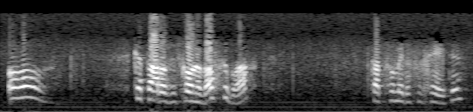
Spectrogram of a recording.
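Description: A disapproving grown daughter in an old radio drama. Her high, sharp voice has a rough edge as she questions primly and protectively, on a dull recording. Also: expressive, moderate pace, heavily acted. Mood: indignant. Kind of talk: Dutch radio play acting.

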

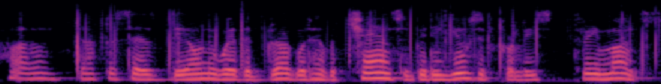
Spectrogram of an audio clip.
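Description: Low-pitched, worn, anxious mother acted by a woman. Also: fairly even intonation, lightly acted. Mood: weary, sorrowful. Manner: hesitant, plain-spoken, halting. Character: worn, anxious, loving mother of a sick boy. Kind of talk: 1940s-50s radio drama acting. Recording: muffled, noisy old radio recording.

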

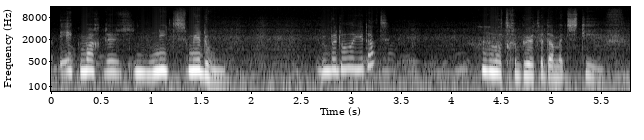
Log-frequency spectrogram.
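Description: A woman's voice: a little high, animated, slow, warm tone, dull audio. A woman acting in a Dutch radio play as a headstrong, anxious lover searching for her man, questioning and insistent. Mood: reluctant, upset.

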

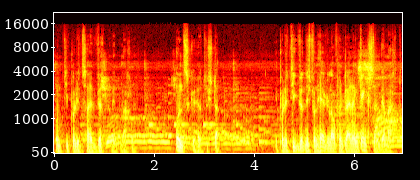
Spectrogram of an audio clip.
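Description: An actor playing a cynical, powerful city boss in a 1960s German radio drama, smug, cold and emphatic. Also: male voice, very deep voice, very animated, a little fast. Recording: loud music behind radio drama. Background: loud music.

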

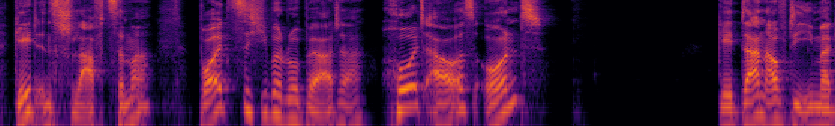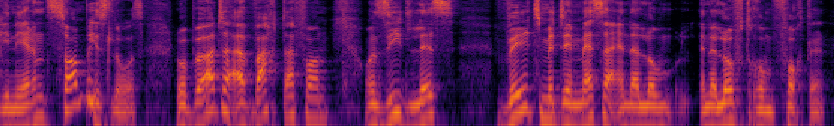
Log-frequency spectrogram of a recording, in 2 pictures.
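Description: A man's voice: medium pitch, very animated, measured pace, husky. A man co-hosting a podcast, recapping and chatting about a film in a casual, colloquial way. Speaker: podcast co-host.

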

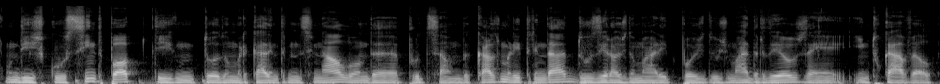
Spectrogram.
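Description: A man hosting a podcast, reading scripted narration in a calm, measured way. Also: deep voice, slight background noise. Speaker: podcast host.

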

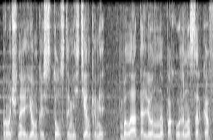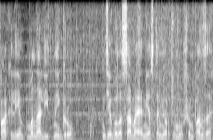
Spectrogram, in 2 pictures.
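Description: A man narrating a science fiction audio drama in a measured, descriptive storytelling manner. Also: sits low, flat delivery, faint music behind.

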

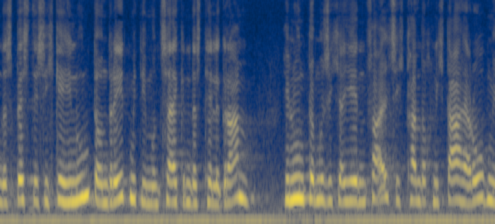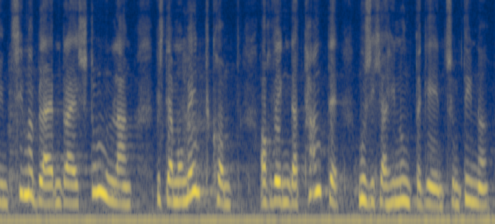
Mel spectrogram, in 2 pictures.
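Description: A woman's voice: on the high side, warm tone. A woman playing a vain, defiant, distraught young lady in a theatrical radio drama monologue, talking feverishly to herself. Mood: restless, fretful. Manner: theatrical, self-addressed, swinging from murmurs to exclamations. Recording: reverberant hall sound, faint noise.

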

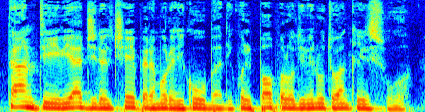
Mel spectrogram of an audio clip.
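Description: An actor as a solemn, husky-voiced narrator. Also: male voice, medium pitch, fairly even intonation, a little fast, warm tone, close to an everyday voice. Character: solemn storyteller of a revolutionary's life. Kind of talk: dramatic scripted narration.

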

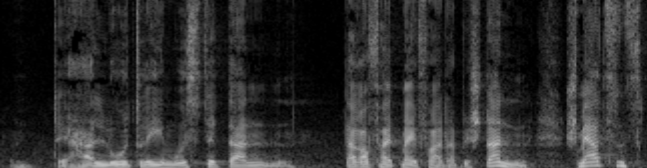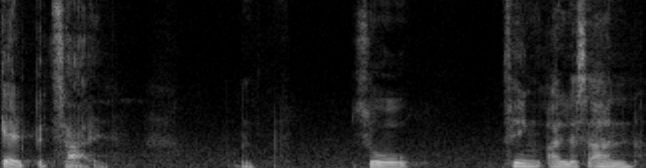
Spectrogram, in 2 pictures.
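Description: An actress playing a secretive older mother in a radio drama, defensive and evasive, speaking haltingly. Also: very deep voice, animated, exaggerated voice. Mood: halting, ashamed. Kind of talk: naturalistic German radio drama acting.

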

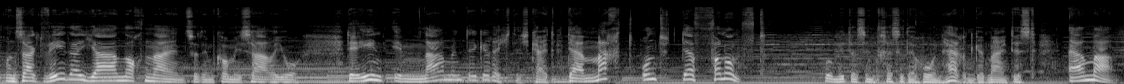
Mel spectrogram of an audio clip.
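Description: A male narrator reads scripted story passages for a radio drama. His voice is of average pitch. Music plays clearly behind him. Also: sing-song, normal speed.

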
